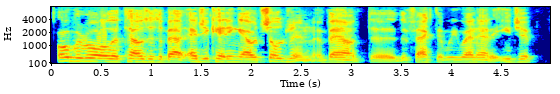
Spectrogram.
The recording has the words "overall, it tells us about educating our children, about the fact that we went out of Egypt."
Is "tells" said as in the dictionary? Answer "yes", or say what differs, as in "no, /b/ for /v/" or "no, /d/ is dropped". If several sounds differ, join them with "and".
yes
